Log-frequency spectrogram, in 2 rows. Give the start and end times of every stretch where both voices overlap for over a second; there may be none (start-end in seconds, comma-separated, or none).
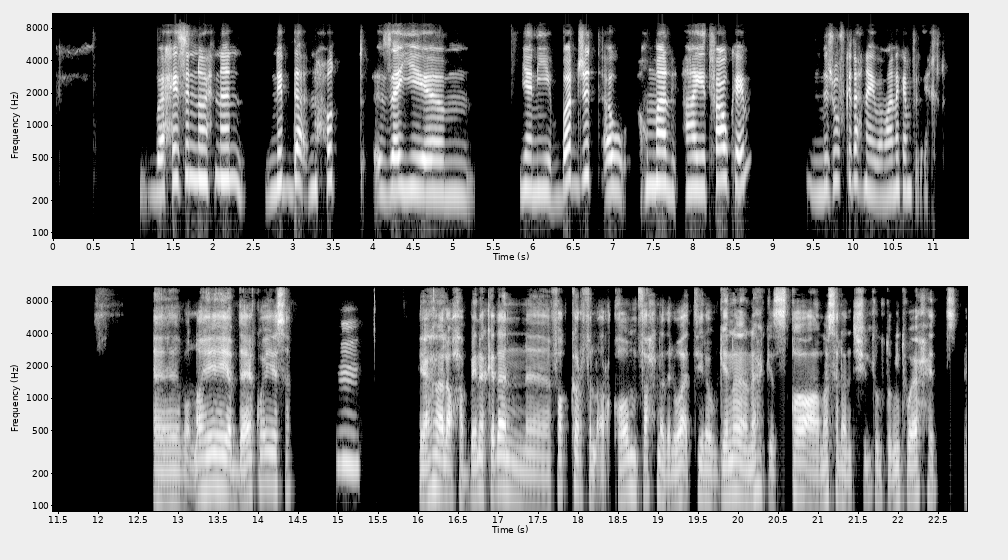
none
